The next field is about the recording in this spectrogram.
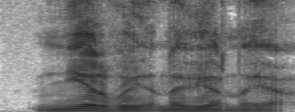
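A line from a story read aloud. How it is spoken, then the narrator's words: Sighing. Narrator (Russian): вздохнул он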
